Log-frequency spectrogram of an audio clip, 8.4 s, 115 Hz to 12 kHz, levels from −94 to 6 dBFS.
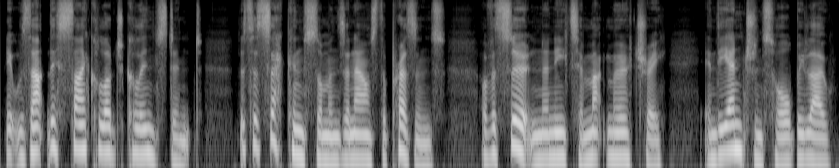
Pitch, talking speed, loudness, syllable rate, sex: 155 Hz, 165 wpm, -21 LUFS, 7.1 syllables/s, female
